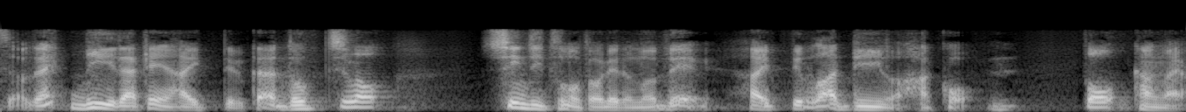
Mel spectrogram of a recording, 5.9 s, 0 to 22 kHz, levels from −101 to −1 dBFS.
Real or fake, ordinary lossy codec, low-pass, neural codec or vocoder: fake; none; 7.2 kHz; codec, 16 kHz, 1 kbps, FunCodec, trained on LibriTTS, 50 frames a second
